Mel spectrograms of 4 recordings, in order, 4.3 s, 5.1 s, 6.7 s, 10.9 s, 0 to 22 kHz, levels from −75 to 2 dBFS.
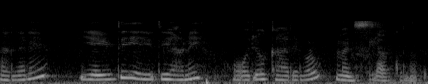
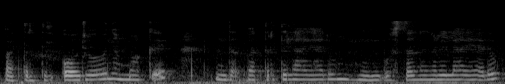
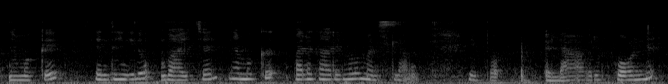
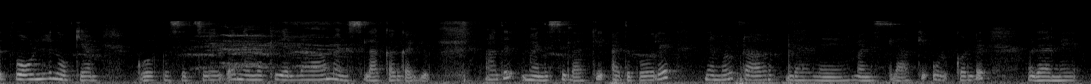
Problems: none marked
